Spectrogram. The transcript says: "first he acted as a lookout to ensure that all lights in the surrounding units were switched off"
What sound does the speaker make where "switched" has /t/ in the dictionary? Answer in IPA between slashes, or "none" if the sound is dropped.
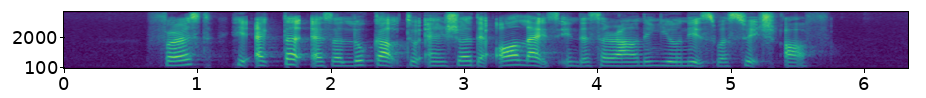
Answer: /t/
